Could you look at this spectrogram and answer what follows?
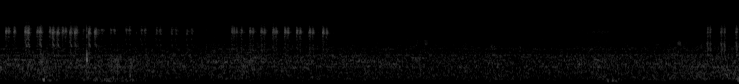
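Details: Curlew sandpiper (Calidris ferruginea), call.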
